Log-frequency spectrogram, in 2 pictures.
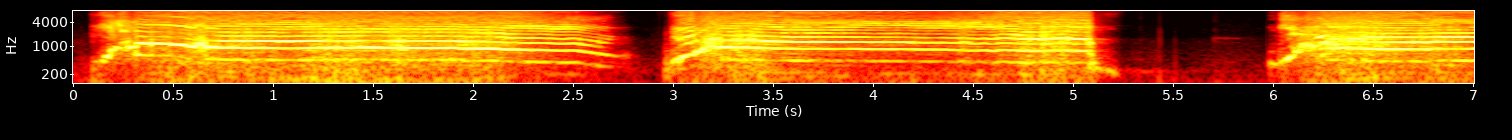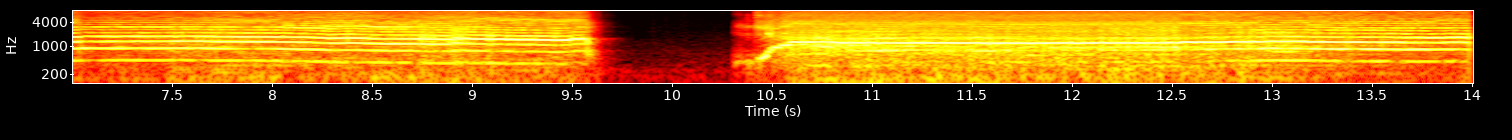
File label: screaming what the fuck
